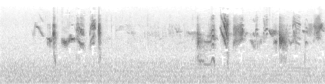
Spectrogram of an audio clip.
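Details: Song of a red-backed shrike, Lanius collurio: two quick bursts of high, chattering and squeaky notes mixed with short twittering phrases, separated by about a second of quiet.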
